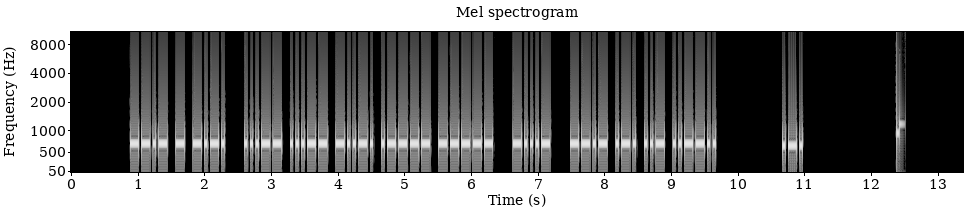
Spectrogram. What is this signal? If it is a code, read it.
Morse code, heard as a keyed tone, about 28 wpm, 700 Hz. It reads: QTC 33/10 <BT> QRU? R
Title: Worked All Europe DX Contest - QTC Exchange - 28wpm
